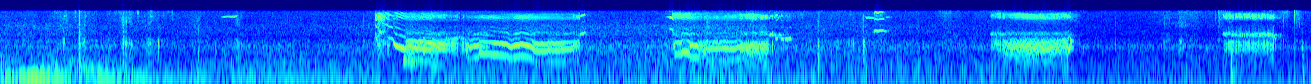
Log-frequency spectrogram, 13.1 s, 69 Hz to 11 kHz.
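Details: An 8-week-old Miniature Pinscher puppy whines in high, wavering bursts, seeking attention while trying hard to climb onto a couch to be with its owner.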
